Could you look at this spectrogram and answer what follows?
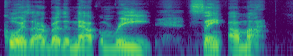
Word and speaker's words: St. Amant: our brother Malcolm Reed, St. Amant. Anyway, I say it right. Did I say it right? You got it.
